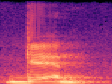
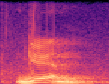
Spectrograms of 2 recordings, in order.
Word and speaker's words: জ্ঞান: জযোগ ইয় হয় কিন্তু উচ্চারণের ক্ষেত্রে শব্দের আদিতে এই জ এর উচ্চারণ হবে গ জফলা চন্দ্রবিন্দু শব্দের মধ্যে এবং শেষে উচ্চারিত হবে গ এবং গ চন্দ্রবিন্দু রূপে। গ এবং গ চন্দ্রবিন্দু রূপে উচ্চারিত হয়ে থাকে। এবার আমরা দেখব শব্দের আদিতে যেহেতু এখানে অ যুক্ত আছে ব্যঞ্জনের সাথে সেজন্যই এখানে উচ্চারিত হবে এভাবে জ্ঞান জ্ঞান আর এইটা উচ্চারিত হয়ে থাকবে বিজ্ঞান উচ্চারণ হবে বিজ্ঞান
